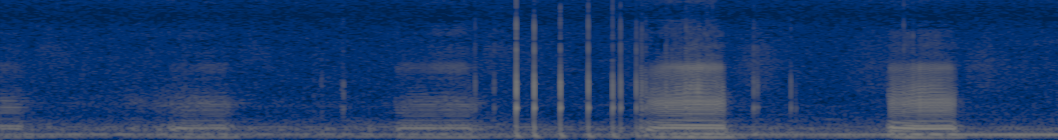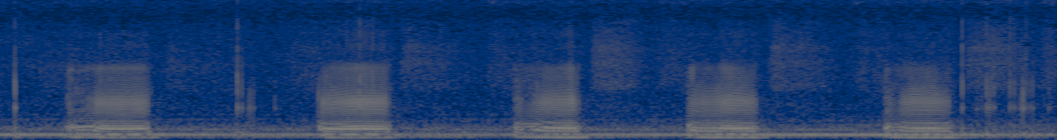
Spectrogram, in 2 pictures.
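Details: Two Shih Tzu dogs snoring against each other in their sleep; steady rhythm of low, buzzy snores roughly every one and a half seconds, each a short rasping burst, with a few sharp taps early on over a constant low hum.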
